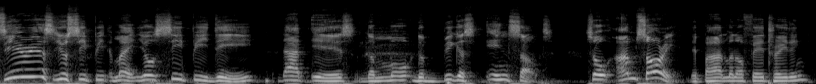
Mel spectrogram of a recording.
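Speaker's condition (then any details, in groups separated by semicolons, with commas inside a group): No condition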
